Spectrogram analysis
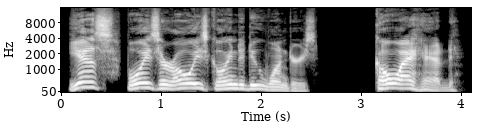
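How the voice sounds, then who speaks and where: A man voicing an irritable, suspicious old gentleman in an audiobook, testy and scoffing. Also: on the high side, sing-song, measured pace, dry recording, studio quality, pitched above the performer's own voice. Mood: dismissive. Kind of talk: audiobook character voice.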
